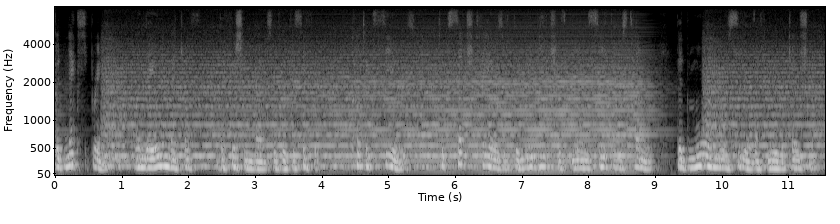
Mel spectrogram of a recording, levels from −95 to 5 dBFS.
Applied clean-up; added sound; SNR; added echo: none; Musical instrument; 6 dB; reverberation time 0.3 s.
